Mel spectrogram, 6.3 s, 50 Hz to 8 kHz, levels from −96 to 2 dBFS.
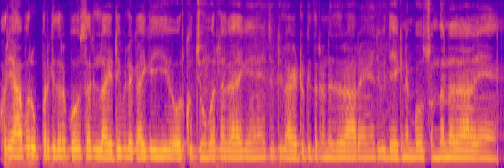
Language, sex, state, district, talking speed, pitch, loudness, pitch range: Hindi, male, Rajasthan, Jaipur, 335 wpm, 125 Hz, -18 LUFS, 125-130 Hz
